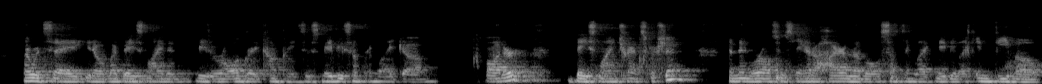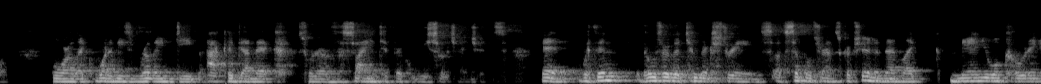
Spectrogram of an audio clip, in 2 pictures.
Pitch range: 130-150 Hz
